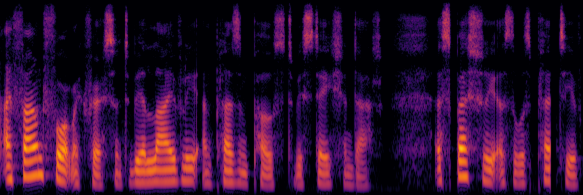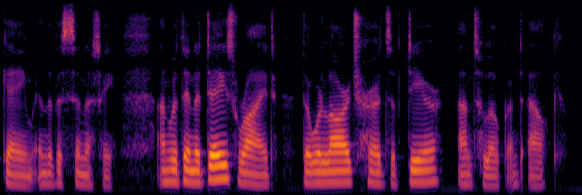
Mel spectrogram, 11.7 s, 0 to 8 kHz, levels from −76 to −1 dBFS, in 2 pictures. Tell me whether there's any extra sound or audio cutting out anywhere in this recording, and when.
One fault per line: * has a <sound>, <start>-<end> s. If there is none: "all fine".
* has a dropout, 5.5-5.6 s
